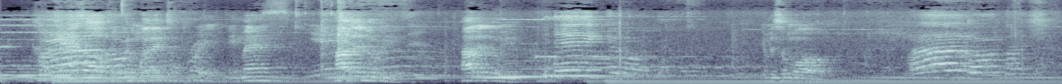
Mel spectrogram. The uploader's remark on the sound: This message was recorded at True Vine Missionary Baptist Church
